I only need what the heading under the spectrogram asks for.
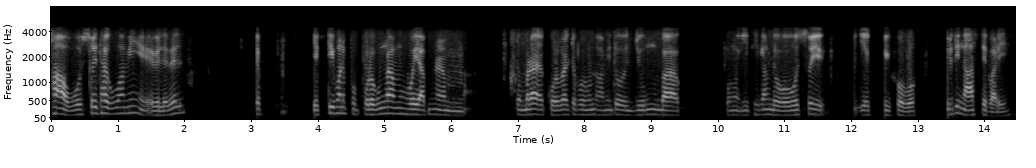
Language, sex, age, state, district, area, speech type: Bengali, male, 18-30, West Bengal, Malda, rural, conversation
